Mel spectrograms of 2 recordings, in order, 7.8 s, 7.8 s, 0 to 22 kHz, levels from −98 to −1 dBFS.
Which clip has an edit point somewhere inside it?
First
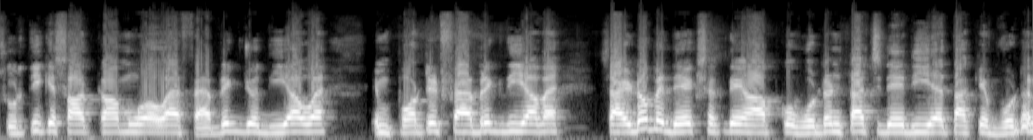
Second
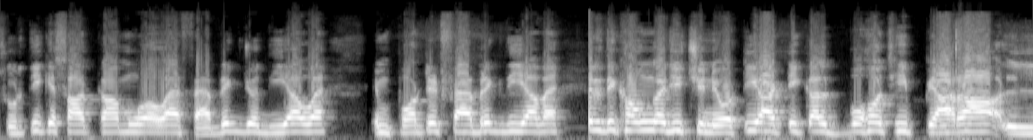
second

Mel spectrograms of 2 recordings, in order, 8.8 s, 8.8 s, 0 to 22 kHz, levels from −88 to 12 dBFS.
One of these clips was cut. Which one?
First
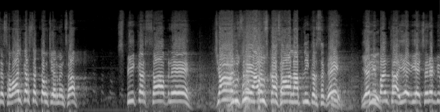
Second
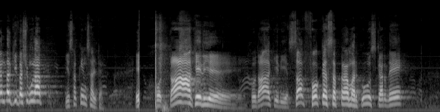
second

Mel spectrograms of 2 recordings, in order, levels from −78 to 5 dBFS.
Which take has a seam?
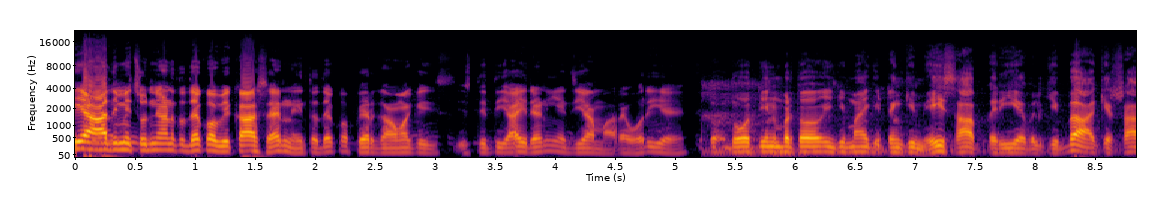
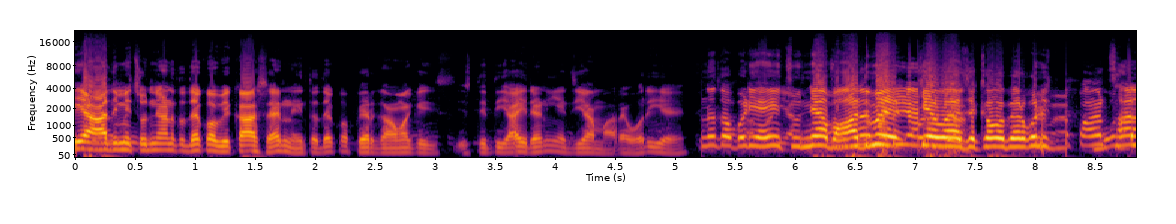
first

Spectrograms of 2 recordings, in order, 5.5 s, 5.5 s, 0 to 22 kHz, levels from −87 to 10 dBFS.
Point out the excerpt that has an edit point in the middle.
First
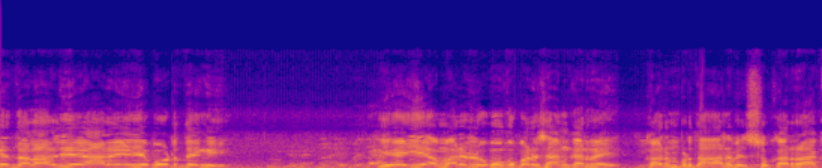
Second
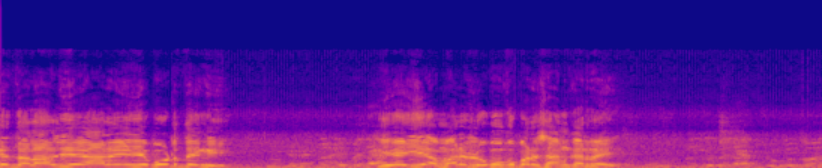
first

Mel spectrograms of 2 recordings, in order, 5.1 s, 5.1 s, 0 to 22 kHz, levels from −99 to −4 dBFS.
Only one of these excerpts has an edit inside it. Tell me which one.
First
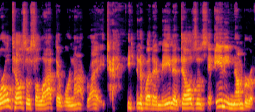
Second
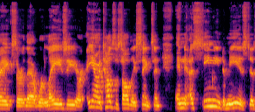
first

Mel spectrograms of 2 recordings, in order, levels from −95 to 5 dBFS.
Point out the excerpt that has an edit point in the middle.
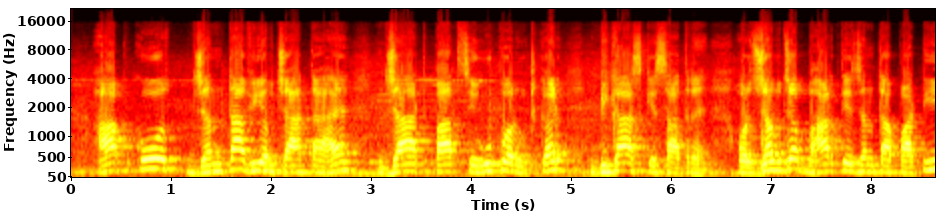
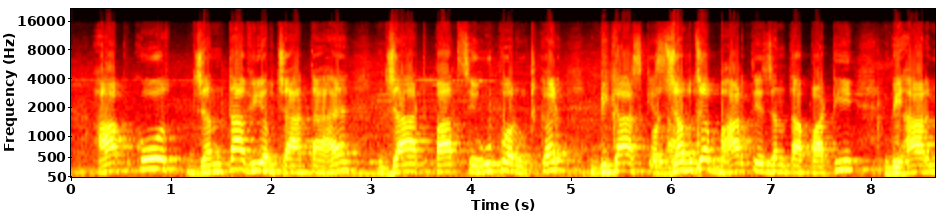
second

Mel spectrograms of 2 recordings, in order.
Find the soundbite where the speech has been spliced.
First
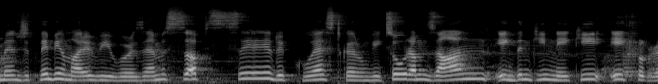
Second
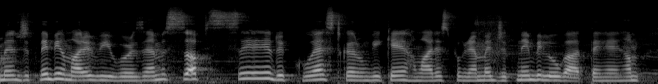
first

